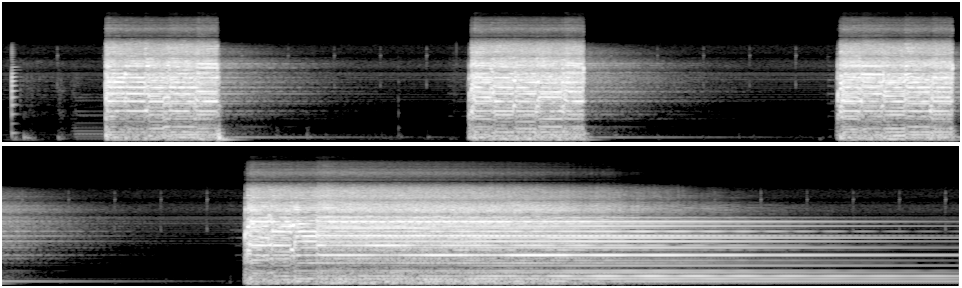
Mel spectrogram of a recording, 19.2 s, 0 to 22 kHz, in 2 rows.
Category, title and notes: Music > Solo instrument
Early Acdc like sound
The intention is to play the right strings with power to get that kind of effect. These are the true sound of a rocker, not machines. Crafted with a real Fender guitar and AmpliTube 5, you're getting genuine, unadulterated guitar energy. Request anything, available to tour or record anywhere!
heavy, rock, guitar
